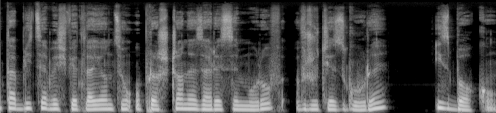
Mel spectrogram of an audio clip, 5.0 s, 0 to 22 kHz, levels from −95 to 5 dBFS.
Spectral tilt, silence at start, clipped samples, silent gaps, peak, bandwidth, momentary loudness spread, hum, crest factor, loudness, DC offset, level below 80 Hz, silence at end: -5 dB/octave; 0 s; under 0.1%; none; -4 dBFS; 19 kHz; 6 LU; none; 16 dB; -20 LUFS; under 0.1%; -58 dBFS; 0 s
